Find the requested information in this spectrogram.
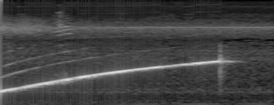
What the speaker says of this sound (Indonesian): itu adalah tadi suara dari frekuensi yang dinaikkan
